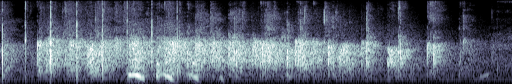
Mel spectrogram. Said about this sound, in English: you're going to get applause too, a former principal dancer with the Kansas City Ballet.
